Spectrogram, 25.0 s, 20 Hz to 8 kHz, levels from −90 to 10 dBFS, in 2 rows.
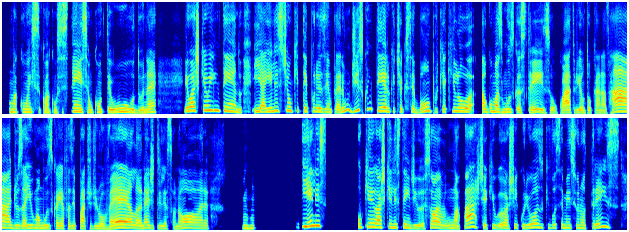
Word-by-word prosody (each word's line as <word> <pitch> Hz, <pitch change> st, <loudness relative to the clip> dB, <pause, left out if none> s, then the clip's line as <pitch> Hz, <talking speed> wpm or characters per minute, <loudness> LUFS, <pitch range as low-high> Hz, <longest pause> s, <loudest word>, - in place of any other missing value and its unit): Uma 200 Hz, -1 st, -1 dB
coins 200 Hz, -2 st, -2 dB
com 195 Hz, -, -2 dB
a 180 Hz, -, +1 dB
consistência, 200 Hz, +4 st, -1 dB
um 175 Hz, -, -3 dB
conteúdo, 190 Hz, -2 st, 0 dB
né? 195 Hz, +3 st, 0 dB, 0.5 s
Eu 265 Hz, -, +3 dB
acho 290 Hz, -1 st, +5 dB
que 330 Hz, -, -1 dB
eu 325 Hz, -, +4 dB
entendo 270 Hz, -, +1 dB, 0.2 s
e 235 Hz, -1 st, +1 dB
aí 220 Hz, +2 st, +3 dB
eles 260 Hz, +1 st, 0 dB
tinham 290 Hz, -5 st, +1 dB
que 290 Hz, +4 st, -6 dB
ter, 245 Hz, -1 st, -2 dB
por 250 Hz, +1 st, -7 dB
exemplo, 200 Hz, -4 st, -2 dB
era 180 Hz, +6 st, 0 dB
um 335 Hz, +2 st, +1 dB
disco 330 Hz, -, -1 dB
inteiro 270 Hz, -, +1 dB
que 225 Hz, -, -9 dB
tinha 220 Hz, 0 st, -6 dB
que -, -, -12 dB
ser 220 Hz, -, -4 dB
bom, 220 Hz, +10 st, 0 dB
porque 210 Hz, 0 st, -10 dB
aquilo 245 Hz, 0 st, 0 dB, 0.2 s
algumas 210 Hz, 0 st, +2 dB
músicas, 195 Hz, -2 st, -2 dB
3 180 Hz, -3 st, 0 dB
ou 160 Hz, -4 st, -6 dB
4 165 Hz, +4 st, +3 dB
iam 170 Hz, -2 st, 0 dB
tocar 170 Hz, -2 st, -5 dB
nas 145 Hz, -2 st, -4 dB
rádios, 210 Hz, -2 st, +6 dB
aí 185 Hz, +2 st, -1 dB
1 195 Hz, -1 st, -3 dB
música 185 Hz, 0 st, -4 dB
ia 175 Hz, -1 st, 0 dB
fazer 175 Hz, -1 st, -6 dB
parte 170 Hz, -1 st, -1 dB
de 170 Hz, -, -9 dB
novela, 190 Hz, +5 st, +4 dB
né, 200 Hz, +1 st, -1 dB
de 180 Hz, -, -8 dB
trilha 170 Hz, -1 st, -9 dB
sonora. 190 Hz, +4 st, -2 dB, 0.7 s
Uhum. 185 Hz, -1 st, -6 dB, 0.9 s
E 300 Hz, 0 st, +6 dB
eles 360 Hz, 0 st, +4 dB, 0.6 s
o 255 Hz, -, -1 dB
que 285 Hz, -, -6 dB
eu 275 Hz, -1 st, +1 dB
acho 250 Hz, -1 st, +3 dB
que 285 Hz, -, -6 dB
eles 235 Hz, -2 st, -2 dB
têm 230 Hz, -3 st, -2 dB
de 185 Hz, -3 st, -5 dB
só 225 Hz, -1 st, +2 dB
uma 180 Hz, -2 st, -3 dB
parte, 245 Hz, -, +2 dB
é 185 Hz, -, -1 dB
que 210 Hz, -, -12 dB
eu 200 Hz, -, -8 dB
eu -, -, 0 dB
achei 215 Hz, +4 st, -5 dB
curioso 220 Hz, +4 st, -3 dB
que 210 Hz, -, -16 dB
você 215 Hz, +1 st, -9 dB
mencionou 205 Hz, -1 st, -6 dB
3 280 Hz, -, -3 dB
205 Hz, 185 wpm, -23 LUFS, 185-240 Hz, 0.9 s, rádios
